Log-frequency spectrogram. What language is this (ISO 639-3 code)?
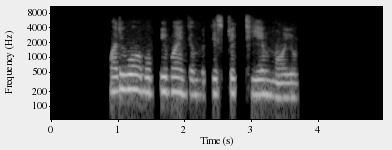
lug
